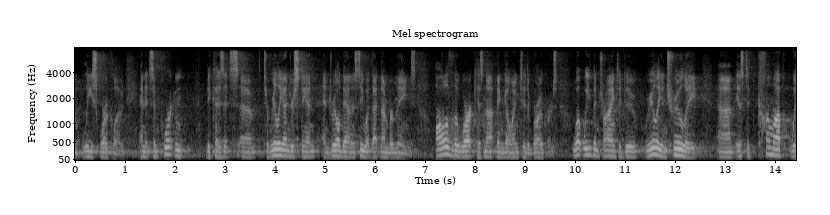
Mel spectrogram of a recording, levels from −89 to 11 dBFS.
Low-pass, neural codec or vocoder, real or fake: 7.2 kHz; vocoder, 44.1 kHz, 128 mel bands, Pupu-Vocoder; fake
